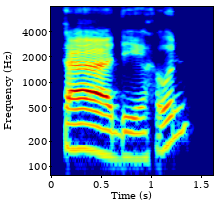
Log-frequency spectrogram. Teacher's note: dua harakat ya ini sering lupa di sini terbaca satu harakat ini ada Alif ya setelah fathah maka kafnya terbaca dua harakat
